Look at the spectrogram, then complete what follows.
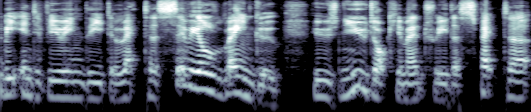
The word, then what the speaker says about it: Raingou: Have I pronounced that correctly? Raingou? Yes. Very good.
